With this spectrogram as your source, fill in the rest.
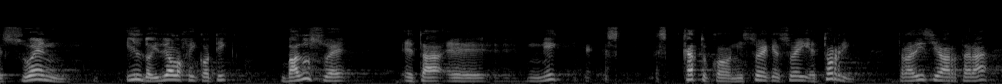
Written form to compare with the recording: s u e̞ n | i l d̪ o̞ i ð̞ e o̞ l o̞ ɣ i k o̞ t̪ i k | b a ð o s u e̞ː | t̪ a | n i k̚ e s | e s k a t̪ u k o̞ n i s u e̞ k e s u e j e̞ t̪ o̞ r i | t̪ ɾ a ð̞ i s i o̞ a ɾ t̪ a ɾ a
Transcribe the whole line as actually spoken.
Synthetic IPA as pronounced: s u e̞ n | i l d̪ o̞ i ð̞ e o̞ l o̞ ɣ i k o̞ t̪ i k | b a ð u s u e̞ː | t̪ a | n i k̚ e s | e s k a t̪ u k o̞ n i s u e̞ k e s u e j e̞ t̪ o̞ r i | t̪ ɾ a ð̞ i s i o̞ a ɾ t̪ a ɾ a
